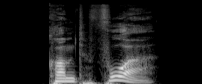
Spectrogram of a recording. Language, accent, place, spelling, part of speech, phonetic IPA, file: German, Germany, Berlin, kommt vor, verb, [ˌkɔmt ˈfoːɐ̯], De-kommt vor.ogg
- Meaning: inflection of vorkommen: 1. third-person singular present 2. second-person plural present 3. plural imperative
